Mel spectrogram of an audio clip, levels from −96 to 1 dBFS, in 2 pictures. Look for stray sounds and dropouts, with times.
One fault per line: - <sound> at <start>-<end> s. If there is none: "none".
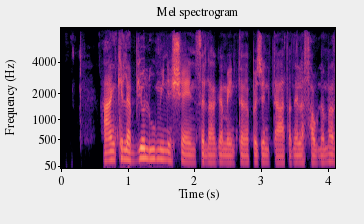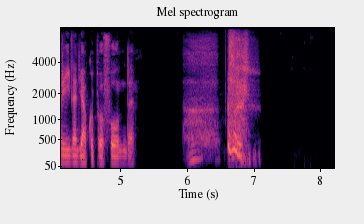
- sneeze at 5.9-7.1 s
